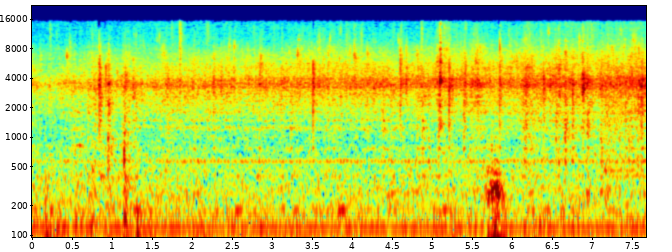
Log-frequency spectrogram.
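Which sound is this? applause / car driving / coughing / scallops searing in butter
scallops searing in butter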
